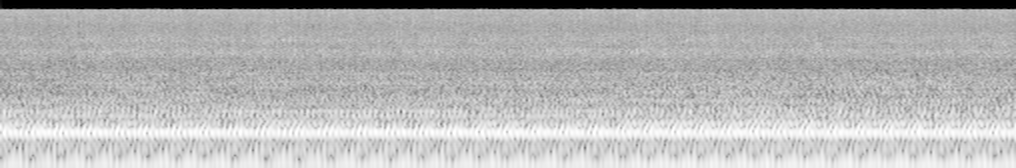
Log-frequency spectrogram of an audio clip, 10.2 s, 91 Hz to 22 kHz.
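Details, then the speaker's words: 1973 Dodge Dart engine revived after unknown years sitting, idling: smooth, even idle with steady low drone, no misses, knocks or ticks; engine running healthy. "well I guess I'm headed home after a successful day and I just wanted to let y'all know how everything went I mean obviously you heard the engine run it ran really great"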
